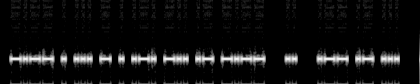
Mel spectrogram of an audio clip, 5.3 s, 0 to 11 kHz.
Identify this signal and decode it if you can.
Morse code, heard as a keyed tone, about 30 wpm, 1000 Hz. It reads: YESTERDAY I WAS
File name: qotdfiles / 30wpm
